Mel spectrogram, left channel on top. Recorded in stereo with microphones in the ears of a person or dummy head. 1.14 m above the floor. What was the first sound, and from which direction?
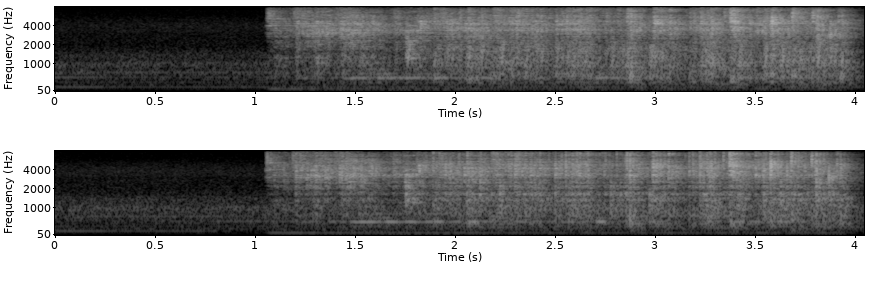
Frying, 45° right (ahead or behind).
